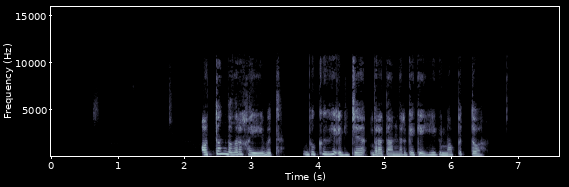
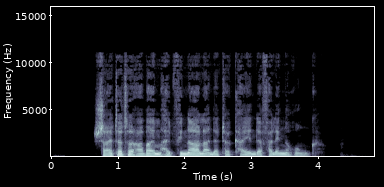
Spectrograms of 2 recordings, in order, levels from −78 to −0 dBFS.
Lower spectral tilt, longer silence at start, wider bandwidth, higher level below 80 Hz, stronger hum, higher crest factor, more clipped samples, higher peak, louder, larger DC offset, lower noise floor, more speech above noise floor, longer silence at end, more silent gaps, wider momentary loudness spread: about the same, -5 dB/octave vs -5.5 dB/octave; first, 2.25 s vs 0.65 s; about the same, 11.5 kHz vs 11.5 kHz; second, -68 dBFS vs -54 dBFS; neither; about the same, 22 dB vs 18 dB; neither; second, -12 dBFS vs -2 dBFS; second, -30 LUFS vs -19 LUFS; neither; first, -85 dBFS vs -73 dBFS; about the same, 55 dB vs 54 dB; first, 1.15 s vs 0.85 s; neither; second, 8 LU vs 14 LU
